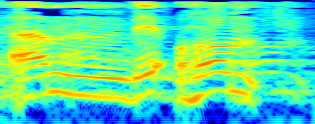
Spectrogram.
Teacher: تقلب النون ميما عند اتصالها بباء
